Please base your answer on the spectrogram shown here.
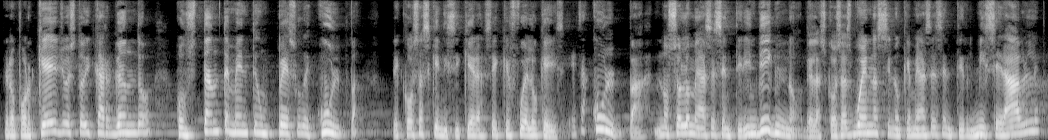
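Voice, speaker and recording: A man speaks on stage to an audience in a fairly high voice, emphatic and lively. He gives a motivational talk and now and then acts out the voices of the people he quotes. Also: moderate pace.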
